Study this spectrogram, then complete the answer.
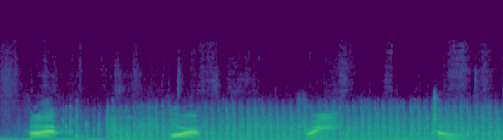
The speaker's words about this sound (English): And another little rocket launch here to start things off.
